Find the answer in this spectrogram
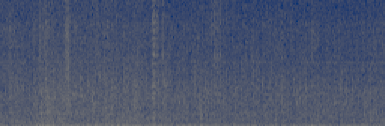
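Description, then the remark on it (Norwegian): A steady, heavy low-frequency rumble of a Hurtigruten coastal ship's engine and propeller, heard in a four-berth cabin at the very back and bottom of the ship, directly above the propeller and just below the rope winches on the aft deck; constant and enveloping with no voices. “Rett over propellen og like under tauvinsjene på akterdekket.”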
